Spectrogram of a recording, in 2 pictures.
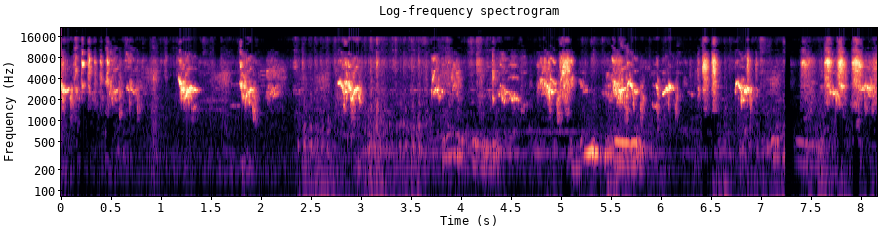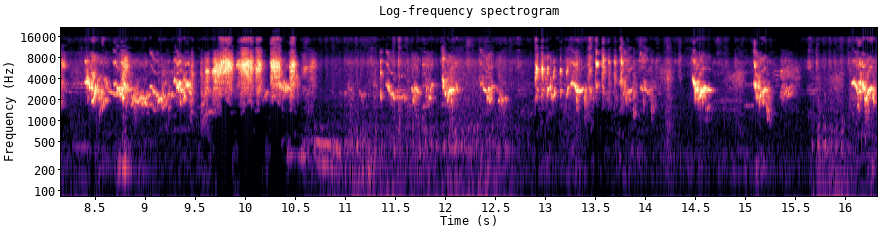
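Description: Budgerigars chattering together, a dense stream of high, scratchy chirps and warbles.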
